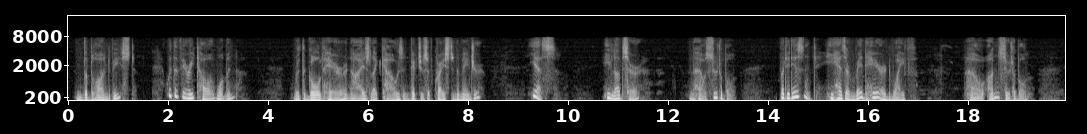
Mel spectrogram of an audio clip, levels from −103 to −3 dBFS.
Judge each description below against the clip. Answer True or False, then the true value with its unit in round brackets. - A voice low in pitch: True (125 Hz)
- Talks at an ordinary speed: False (115 wpm)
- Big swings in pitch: True (7.7 semitones)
